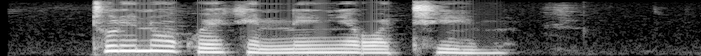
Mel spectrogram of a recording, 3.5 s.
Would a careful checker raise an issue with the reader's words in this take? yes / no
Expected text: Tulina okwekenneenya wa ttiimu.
no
